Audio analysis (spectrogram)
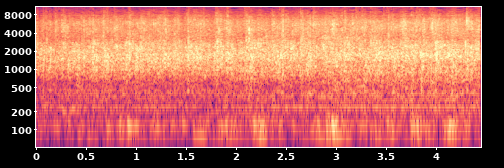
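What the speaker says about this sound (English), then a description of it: "Please give him a big round of applause." Audience applause at a luncheon as a speaker is welcomed to the stage, a steady dense clapping from many hands that holds evenly throughout without any voices.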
